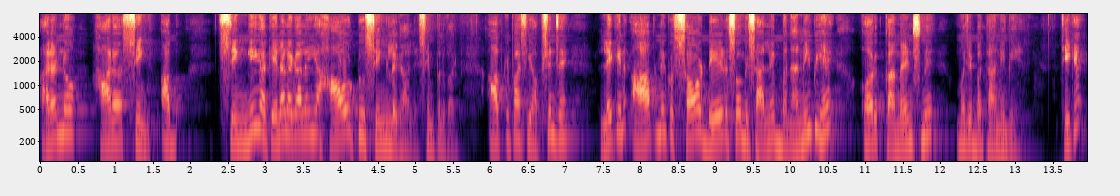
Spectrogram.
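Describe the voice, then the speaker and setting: A high-pitched man with a mellow, soft-edged tone gives an English lesson. He stretches each example phrase out slowly, then hurries through the explanations around it. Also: expressive. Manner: slow drawn-out repeated example phrases between brisk explanation. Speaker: English teacher.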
